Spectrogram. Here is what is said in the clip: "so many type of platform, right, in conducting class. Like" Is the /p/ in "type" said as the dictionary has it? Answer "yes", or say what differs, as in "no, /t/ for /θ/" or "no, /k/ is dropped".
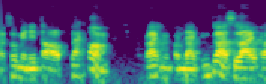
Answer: no, /p/ is dropped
